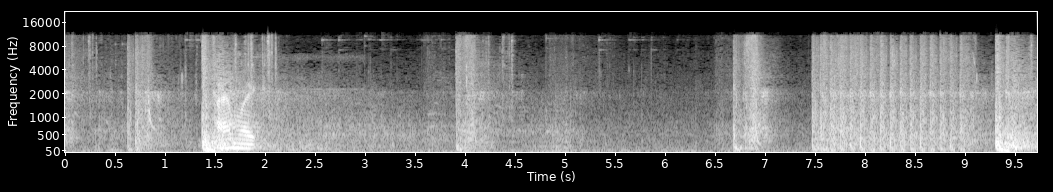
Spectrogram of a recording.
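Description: Bursts of automatic rifle and sniper fire in Division 2 open-world combat, loud rapid volleys separated by quieter stretches, with a player talking over the shooting.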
